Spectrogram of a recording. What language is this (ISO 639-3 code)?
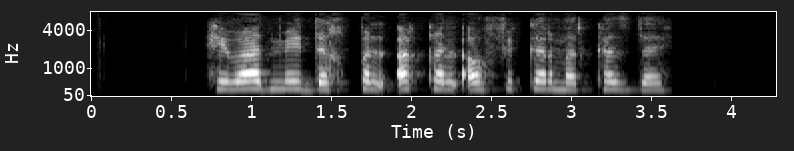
pus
